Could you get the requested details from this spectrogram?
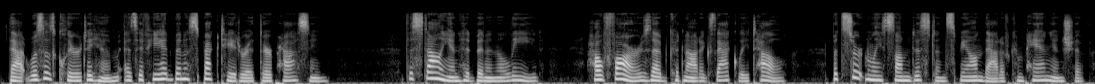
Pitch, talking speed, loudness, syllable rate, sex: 185 Hz, 205 wpm, -17 LUFS, 5.6 syllables/s, female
